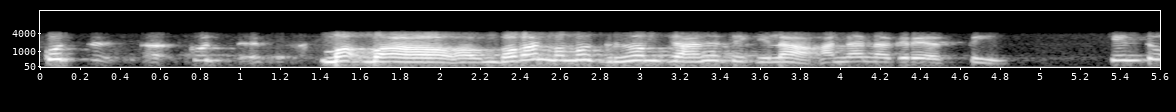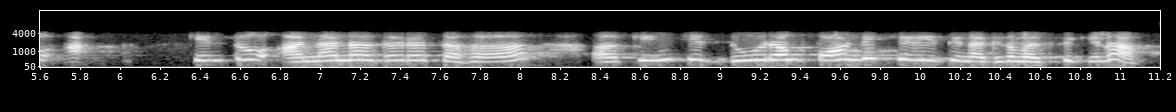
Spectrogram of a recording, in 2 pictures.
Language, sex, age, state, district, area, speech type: Sanskrit, female, 45-60, Maharashtra, Mumbai City, urban, conversation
